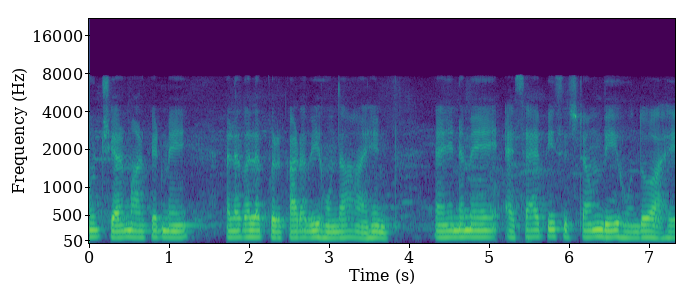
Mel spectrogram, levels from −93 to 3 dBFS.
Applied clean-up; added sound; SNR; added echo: none; none; none; none.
